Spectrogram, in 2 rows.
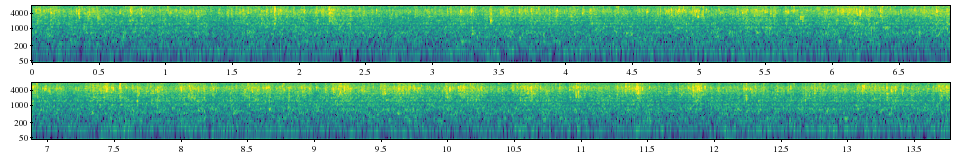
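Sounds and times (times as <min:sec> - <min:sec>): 
fountain: 0:00.0 - 0:13.7.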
